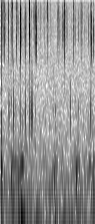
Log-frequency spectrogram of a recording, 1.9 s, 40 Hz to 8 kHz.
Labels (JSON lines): {"label": "biophony, knock croak", "recorder": "SoundTrap 300"}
